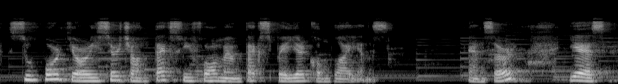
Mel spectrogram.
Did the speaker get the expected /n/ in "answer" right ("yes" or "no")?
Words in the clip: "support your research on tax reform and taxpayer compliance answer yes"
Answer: yes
